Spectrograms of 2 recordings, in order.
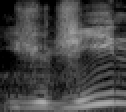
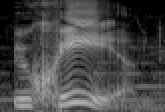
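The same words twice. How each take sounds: First: The name is said with English pronunciation. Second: The name is said with Swedish pronunciation. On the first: "as you say it in English" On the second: "Swedish name places in Swedish"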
